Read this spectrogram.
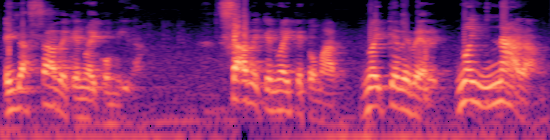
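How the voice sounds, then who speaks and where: A man's voice: on the high side, very animated, normal speed, vocal fry, darkish tone, dull audio. A male pastor, preaching a sermon in a dramatic, emphatic way and often addressing his listeners as his beloved.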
